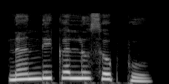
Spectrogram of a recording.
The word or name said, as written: ನಂದಿಕಲ್ಲುಸೊಪ್ಪು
